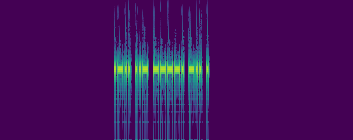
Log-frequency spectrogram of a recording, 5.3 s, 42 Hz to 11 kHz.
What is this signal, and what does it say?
Morse code, heard as a keyed tone, about 46 wpm, 700 Hz. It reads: LU9DE
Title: DXCC-100 Call Signs - 5 Characters - Repeated 3x - 45wpm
